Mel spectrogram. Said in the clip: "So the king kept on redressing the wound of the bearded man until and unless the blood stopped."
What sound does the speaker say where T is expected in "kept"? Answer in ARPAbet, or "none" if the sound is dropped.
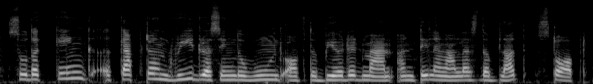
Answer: T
